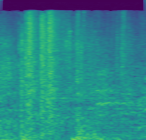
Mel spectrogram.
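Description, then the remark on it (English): Several loud revolver shots fire in quick succession, each a sharp blast that leaves a rumbling echo hanging between the bangs. “But imagine then hearing bang, bang, bang.”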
